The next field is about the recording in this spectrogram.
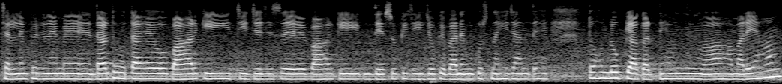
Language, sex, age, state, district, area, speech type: Hindi, female, 30-45, Uttar Pradesh, Lucknow, rural, spontaneous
